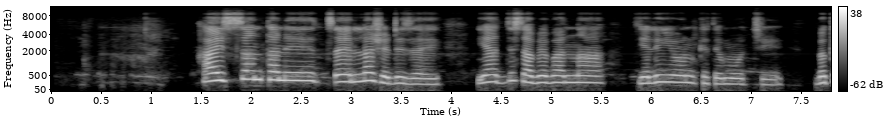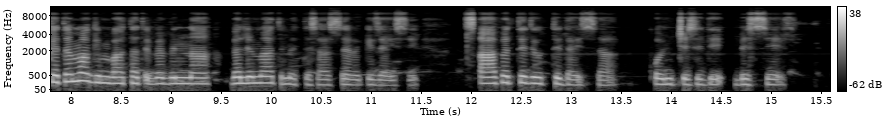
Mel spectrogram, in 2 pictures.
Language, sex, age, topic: Gamo, female, 18-24, government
